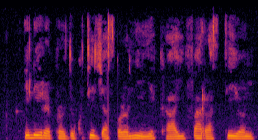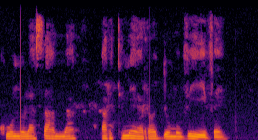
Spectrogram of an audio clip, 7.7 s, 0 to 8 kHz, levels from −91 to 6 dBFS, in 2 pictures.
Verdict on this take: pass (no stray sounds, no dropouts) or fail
pass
